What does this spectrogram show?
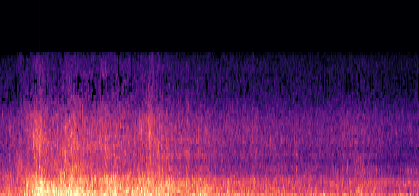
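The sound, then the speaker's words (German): Sea waves wash steadily onto a beach, a broad rushing surf that swells loudest early on and then settles into a constant roar, with no voices present. “Und ich kann dann selber immer, wenn keiner mal da ist, dann drehe ich mich mal um und genieße selber das Meer.”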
